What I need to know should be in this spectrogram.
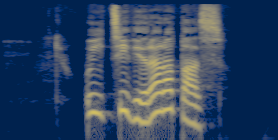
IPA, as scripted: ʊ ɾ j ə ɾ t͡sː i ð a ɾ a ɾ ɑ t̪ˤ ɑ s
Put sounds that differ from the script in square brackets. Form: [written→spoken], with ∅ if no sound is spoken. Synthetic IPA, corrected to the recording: ʊ ɾ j ə [ɾ→∅] t͡sː i ð [a→i] ɾ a ɾ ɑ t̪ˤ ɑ s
